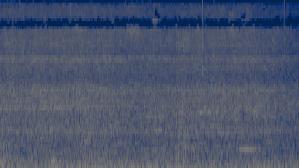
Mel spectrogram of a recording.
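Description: Steady low rumble and hiss of a large store's room noise, like air handling, with no distinct events.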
